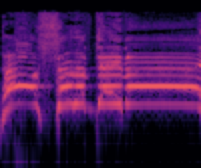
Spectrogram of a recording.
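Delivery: very loud, very high bellowing shout, drawn out. Retelling what a man in the crowd called out to be picked out, retelling a bellowing shout. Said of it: "He bellowed out".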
